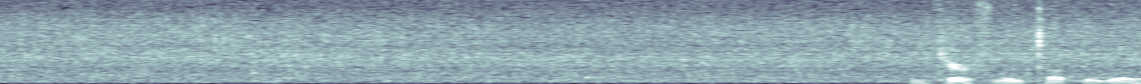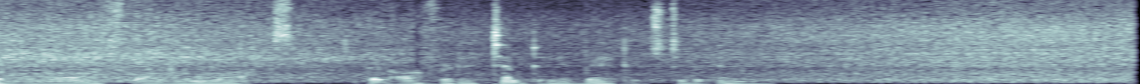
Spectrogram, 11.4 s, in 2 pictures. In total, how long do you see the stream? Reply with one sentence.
The stream can be heard for 11 seconds in total.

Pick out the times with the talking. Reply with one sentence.
You can hear the talking from 4.5 to 9.7 s.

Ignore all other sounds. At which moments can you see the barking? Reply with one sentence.
You can't hear the barking here.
